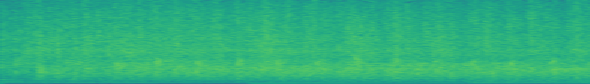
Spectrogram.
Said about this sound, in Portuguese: Se você crer, dê uma salva de palmas a Ele.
